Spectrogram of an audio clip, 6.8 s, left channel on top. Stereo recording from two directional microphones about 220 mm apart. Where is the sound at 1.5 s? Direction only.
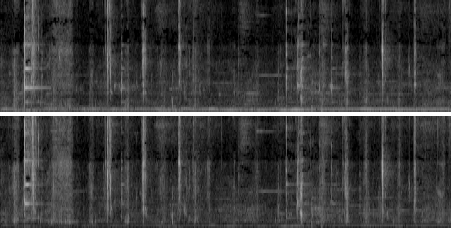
30° right (ahead or behind).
